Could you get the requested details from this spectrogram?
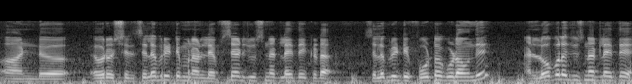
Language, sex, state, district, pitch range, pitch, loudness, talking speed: Telugu, male, Andhra Pradesh, Guntur, 140-190 Hz, 165 Hz, -17 LUFS, 115 wpm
